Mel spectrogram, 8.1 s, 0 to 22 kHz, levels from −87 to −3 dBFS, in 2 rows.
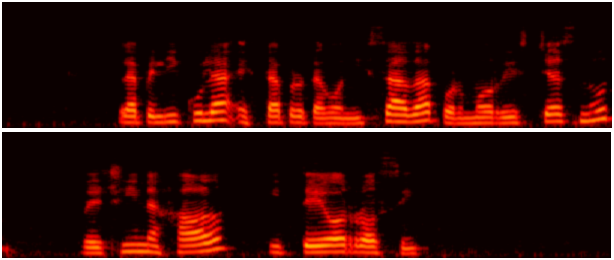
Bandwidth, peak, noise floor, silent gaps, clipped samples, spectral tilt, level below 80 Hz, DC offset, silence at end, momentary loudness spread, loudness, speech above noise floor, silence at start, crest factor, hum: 13 kHz; -24 dBFS; -80 dBFS; none; under 0.1%; -6 dB/octave; -84 dBFS; under 0.1%; 1.3 s; 9 LU; -42 LUFS; 39 dB; 0.75 s; 18 dB; none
